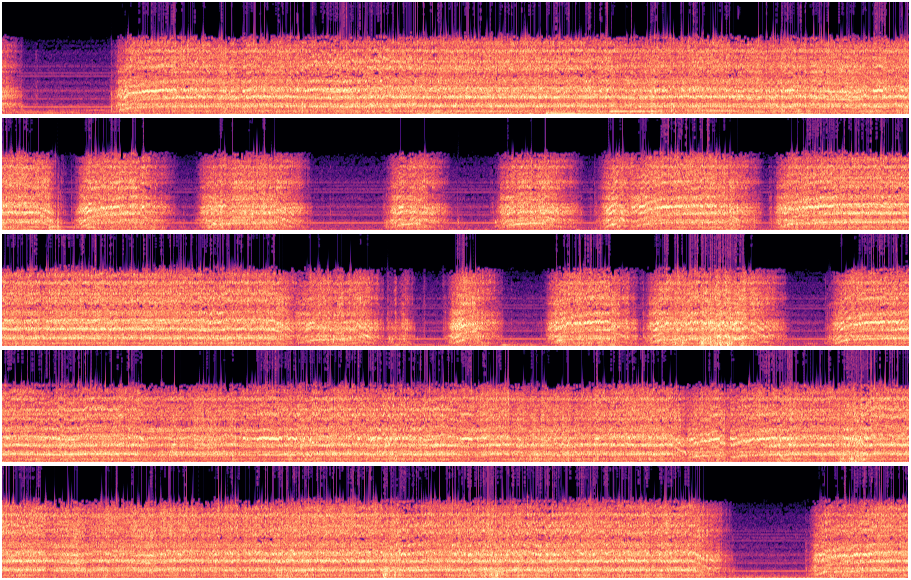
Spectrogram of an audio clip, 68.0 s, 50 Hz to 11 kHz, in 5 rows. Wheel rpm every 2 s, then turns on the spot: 30, 200, 230, 230, 230, 220, 220, 140, 100, 40, 60, 90, 140, 220, 230, 210, 80, 70, 130, 110, 200, 220, 220, 220, 220, 200, 220, 230, 230, 240, 230, 230, 120, 120.
none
